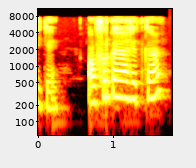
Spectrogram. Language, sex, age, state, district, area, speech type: Marathi, female, 30-45, Maharashtra, Sangli, rural, spontaneous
